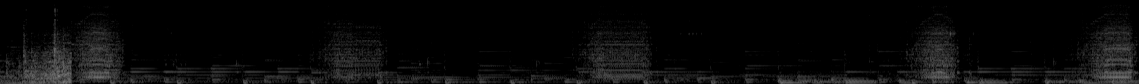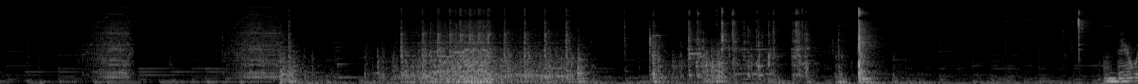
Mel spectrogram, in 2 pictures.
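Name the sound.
sewing machine sewing a sleeve seam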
